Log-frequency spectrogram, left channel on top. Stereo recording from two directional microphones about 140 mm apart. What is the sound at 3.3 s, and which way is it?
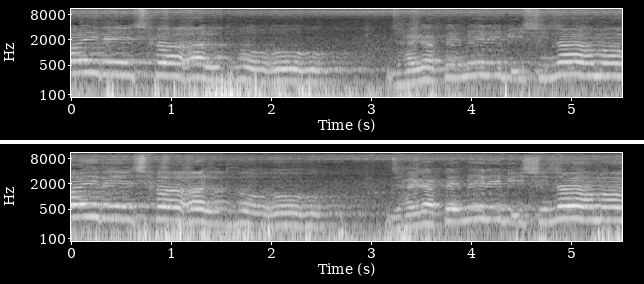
Music, 40° right (ahead or behind).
